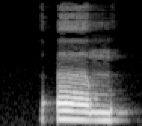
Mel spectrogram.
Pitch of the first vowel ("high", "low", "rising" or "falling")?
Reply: low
